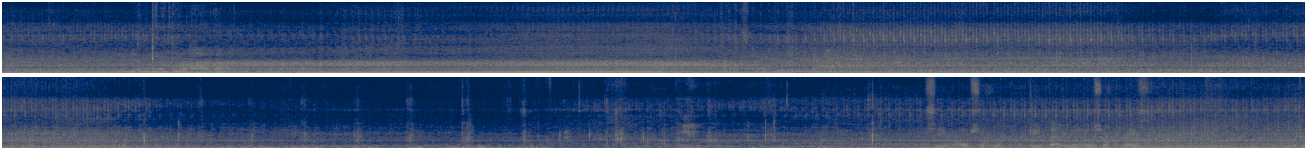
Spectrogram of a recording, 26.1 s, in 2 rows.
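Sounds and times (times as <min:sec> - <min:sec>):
car engine revving and idling: 0:00.0 - 0:26.0
footsteps on gravel: 0:13.2 - 0:22.0.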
